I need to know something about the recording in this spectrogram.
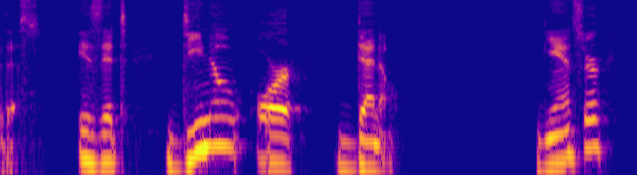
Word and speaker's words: Deno: get ready for this is it Dino or den oh the answer it's pronounced Dino and some reason I've always been calling it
